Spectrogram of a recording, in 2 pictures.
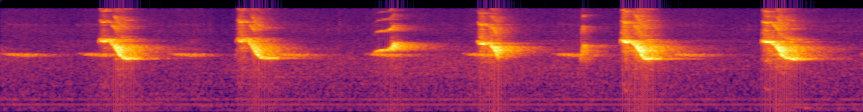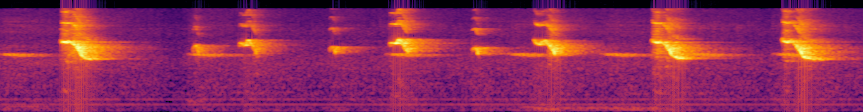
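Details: Plain-throated sunbird learning to sing and call repeats bright descending chips, some paired with short rising whistles, in a brisk uneven series of about a dozen notes over a faint background hum.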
